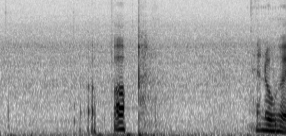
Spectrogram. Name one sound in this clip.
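A pickaxe chips at stone with short knocks.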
